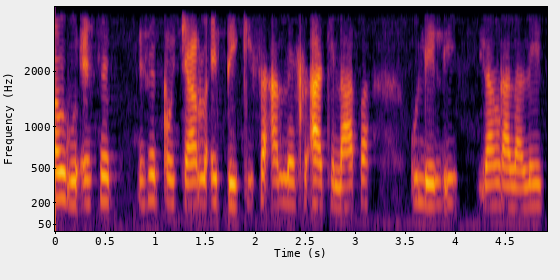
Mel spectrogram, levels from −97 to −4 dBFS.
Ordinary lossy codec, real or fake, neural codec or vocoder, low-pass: none; fake; codec, 16 kHz, 4 kbps, FunCodec, trained on LibriTTS, 50 frames a second; 3.6 kHz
